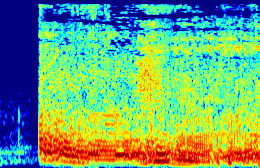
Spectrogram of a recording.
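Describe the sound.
A voice imitates a fart with a sudden, loud, raspy blast that starts abruptly and holds steady for nearly two seconds.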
